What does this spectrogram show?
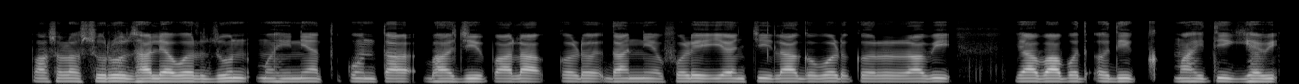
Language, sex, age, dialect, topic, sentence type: Marathi, male, 18-24, Northern Konkan, agriculture, question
